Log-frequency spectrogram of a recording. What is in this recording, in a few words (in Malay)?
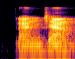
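"lancang", Malay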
